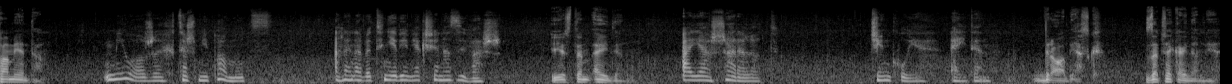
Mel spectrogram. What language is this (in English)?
Polish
